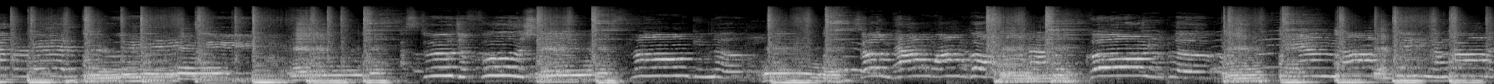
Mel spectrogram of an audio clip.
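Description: A small New Orleans jazz band playing a blues: a woman singing over a washboard scraped in rhythm, strummed banjo and a plucked double bass walking underneath.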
